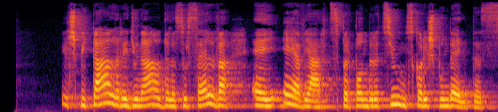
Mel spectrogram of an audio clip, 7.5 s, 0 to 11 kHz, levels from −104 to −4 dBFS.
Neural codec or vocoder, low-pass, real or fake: none; 9.9 kHz; real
